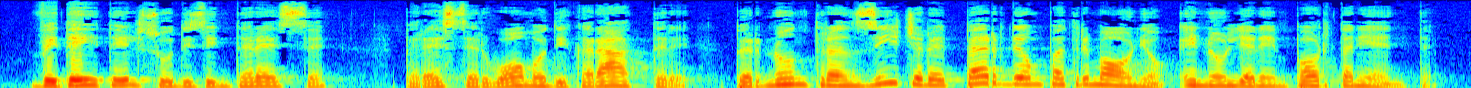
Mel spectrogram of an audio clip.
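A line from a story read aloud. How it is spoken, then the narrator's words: Group exclaiming. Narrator (Italian): i fautori del principino esclamarono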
